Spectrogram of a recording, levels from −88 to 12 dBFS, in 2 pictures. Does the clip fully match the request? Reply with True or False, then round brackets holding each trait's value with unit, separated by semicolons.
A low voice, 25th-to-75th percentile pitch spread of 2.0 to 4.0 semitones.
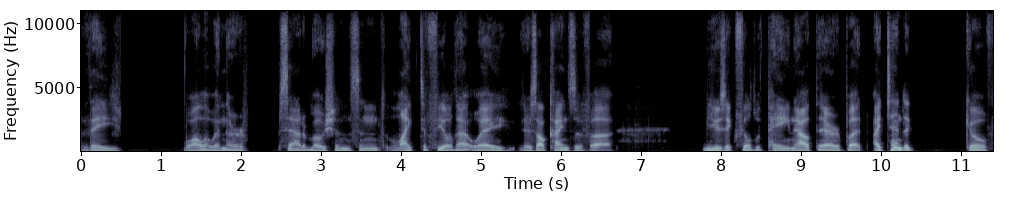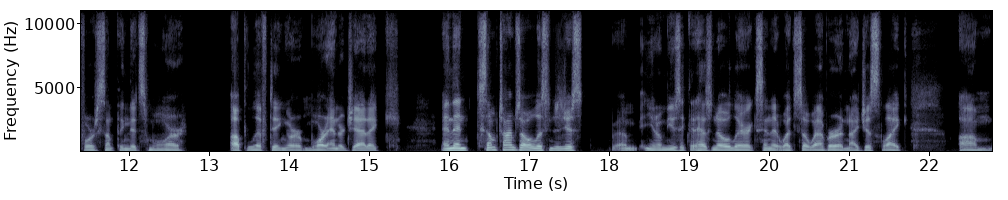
True (95 Hz; 2.7 semitones)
